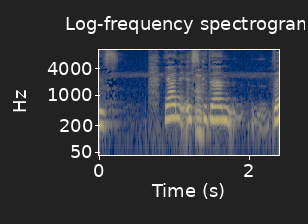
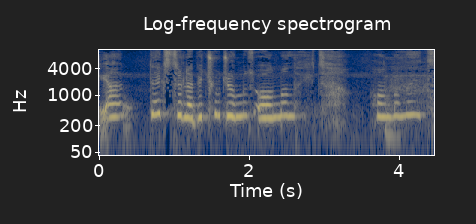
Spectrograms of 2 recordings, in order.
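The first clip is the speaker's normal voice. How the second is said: weeping through the words, tearful, pitched-up; 6 semitones higher, 3 dB quieter than usual. Tracy, who has been drinking, talks to someone telling her to calm down, crying. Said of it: "Bırak ağlamayı".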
